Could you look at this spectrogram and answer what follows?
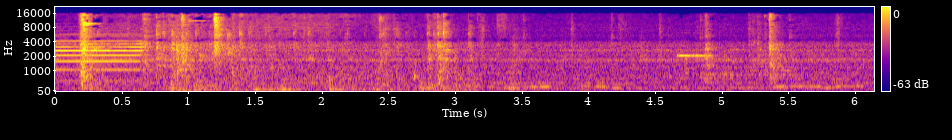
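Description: Inside a city bus cabin: a short electronic tone sounds at the start, then the bus runs with a steady background rumble and a few sharp clicks and knocks from the cabin.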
